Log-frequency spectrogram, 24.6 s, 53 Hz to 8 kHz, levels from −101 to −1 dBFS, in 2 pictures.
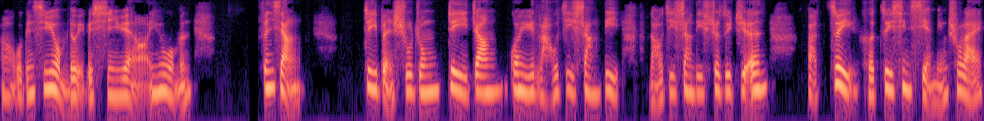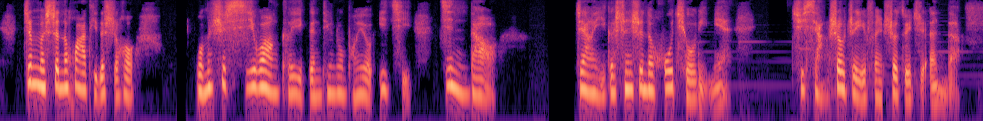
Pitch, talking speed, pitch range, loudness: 180 Hz, 240 characters per minute, 160-200 Hz, -24 LUFS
